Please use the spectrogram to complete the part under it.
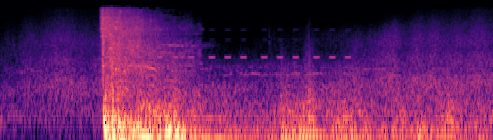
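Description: A sudden loud rush of air bursts in and roars on steadily.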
